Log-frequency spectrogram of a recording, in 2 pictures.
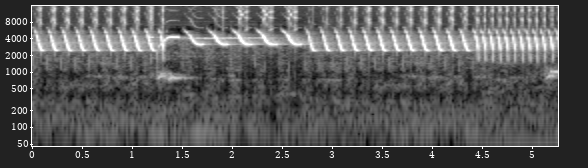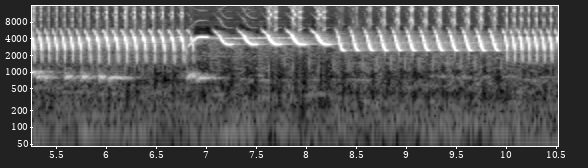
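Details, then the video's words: Canary in long, unbroken song used to stimulate young canaries and birds that stopped singing: fast pulsing high trills repeated many times a second, broken by brief looping notes and low warbled phrases. "suara burung kenari gacor panjang | Pancingan kenari paud dan macet bunyi"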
